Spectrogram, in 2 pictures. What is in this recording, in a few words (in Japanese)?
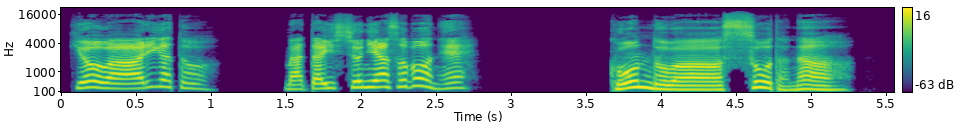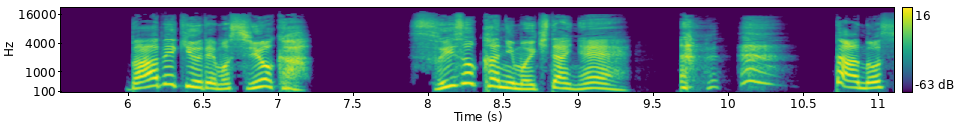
akarui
